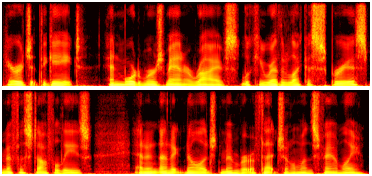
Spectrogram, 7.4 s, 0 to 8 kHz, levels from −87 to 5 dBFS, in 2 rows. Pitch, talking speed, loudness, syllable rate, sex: 110 Hz, 190 wpm, -18 LUFS, 6.7 syllables/s, male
